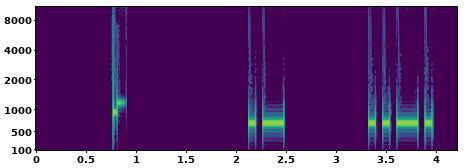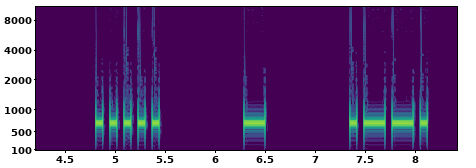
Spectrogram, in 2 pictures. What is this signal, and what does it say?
Morse code, heard as a keyed tone, about 17 wpm, spaced as for 8 wpm, 700 Hz. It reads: AF5TP
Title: USA Call Signs - 5 Characters - 4x Character Spacing - 17wpm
